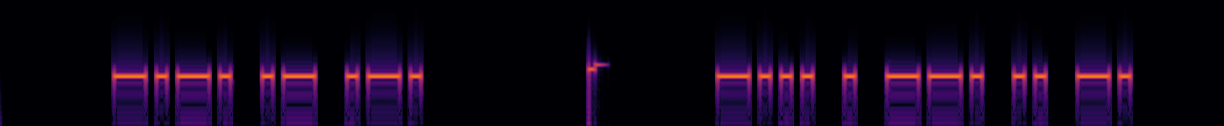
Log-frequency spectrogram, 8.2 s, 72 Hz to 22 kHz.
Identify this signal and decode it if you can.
Morse code, heard as a keyed tone, about 17 wpm, 700 Hz. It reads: CAR BEGIN
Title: Sentences from Top 300 Words - New Word Drill - 17wpm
